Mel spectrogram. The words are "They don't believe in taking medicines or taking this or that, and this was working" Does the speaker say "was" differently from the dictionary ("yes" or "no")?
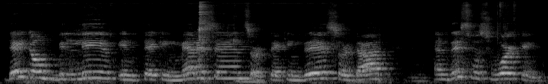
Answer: yes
